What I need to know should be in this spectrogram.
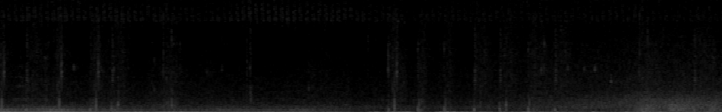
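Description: Footsteps thud on hard ground at a walking pace.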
